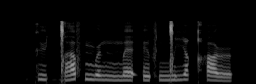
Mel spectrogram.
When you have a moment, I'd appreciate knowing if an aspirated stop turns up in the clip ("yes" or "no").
yes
